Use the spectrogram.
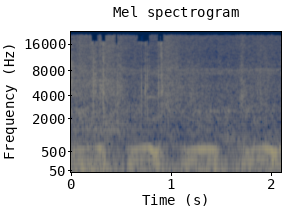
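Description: Teddy pigeons coo in a steady repeating rhythm, four soft rising-and-falling calls close by against a quiet background.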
